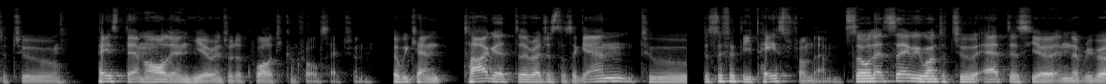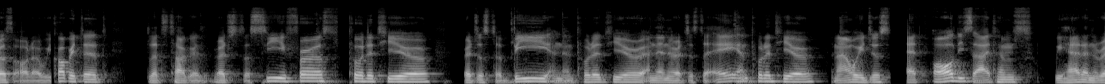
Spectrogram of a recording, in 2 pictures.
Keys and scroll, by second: 0.6 scroll down 1, 13.1 ", 13.6 c, 14.2 p, 15.4-18.4 typing, 20.3-21.0 scroll up 3, 21.0 Down, 21.9 scroll down 1.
